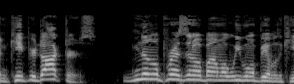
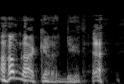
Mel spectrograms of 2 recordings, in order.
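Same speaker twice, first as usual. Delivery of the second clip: put-on amused laughter while speaking; 3 semitones lower than usual. Acting out what he said walking off stage, retelling it laughing. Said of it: "walked off the stage laughing".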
